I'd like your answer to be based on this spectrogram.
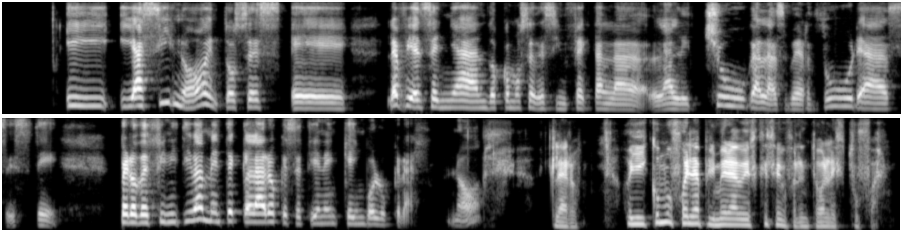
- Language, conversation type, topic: Spanish, podcast, ¿Cómo involucras a los niños en la cocina para que cocinar sea un acto de cuidado?
- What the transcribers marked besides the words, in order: none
